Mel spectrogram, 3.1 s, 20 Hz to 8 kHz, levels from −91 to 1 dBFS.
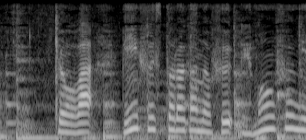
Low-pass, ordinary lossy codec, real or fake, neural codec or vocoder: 7.2 kHz; none; fake; codec, 16 kHz, 8 kbps, FreqCodec, larger model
